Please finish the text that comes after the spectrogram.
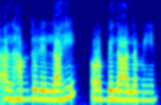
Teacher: यानी हमजा पढ़ दिया आइन की जगह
